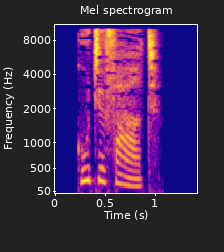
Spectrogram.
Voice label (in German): "gute Fahrt", deutsch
